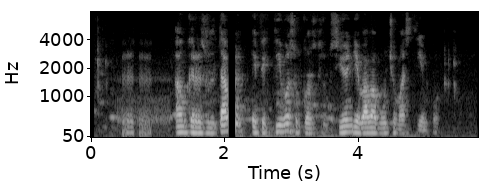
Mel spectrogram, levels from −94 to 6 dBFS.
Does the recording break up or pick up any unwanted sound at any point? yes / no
yes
